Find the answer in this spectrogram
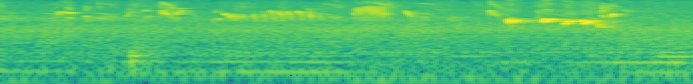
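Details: Singing goldfinch mule giving scratchy, twittering phrases and short buzzy trills, then a louder burst of clear, ringing chirps near the end; faint background hum.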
